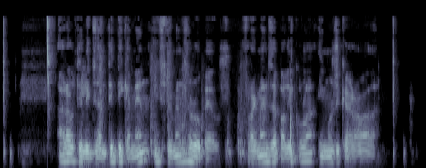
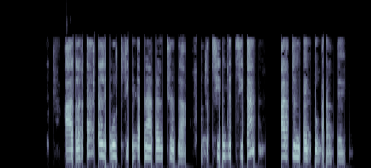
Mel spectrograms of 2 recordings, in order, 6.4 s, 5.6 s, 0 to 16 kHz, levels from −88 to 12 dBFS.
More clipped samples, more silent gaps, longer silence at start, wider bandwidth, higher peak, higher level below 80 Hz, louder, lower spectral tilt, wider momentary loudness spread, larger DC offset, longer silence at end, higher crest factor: neither; second, none vs 0.91-0.95 s, 2.95-3.00 s, 3.99-4.04 s, 4.14-4.20 s; second, 0.05 s vs 0.8 s; first, 12 kHz vs 7.8 kHz; about the same, -2 dBFS vs 0 dBFS; second, -58 dBFS vs -52 dBFS; second, -26 LUFS vs -19 LUFS; about the same, -4.5 dB/octave vs -3.5 dB/octave; first, 14 LU vs 11 LU; neither; about the same, 0.45 s vs 0.4 s; about the same, 24 dB vs 20 dB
